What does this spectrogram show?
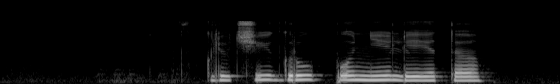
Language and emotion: Russian, sad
